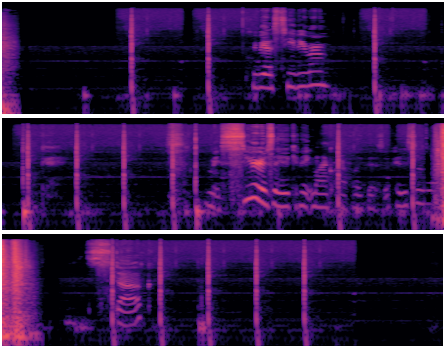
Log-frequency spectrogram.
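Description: Footsteps thud slowly and evenly on a wooden floor.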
